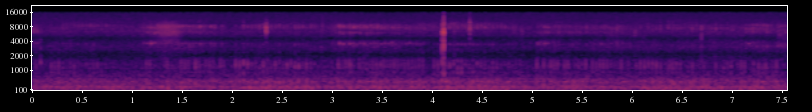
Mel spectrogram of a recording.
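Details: Close, unbroken purring from a pet cat, a deep pulsing hum steady in loudness, with one sharp faint click partway through.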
